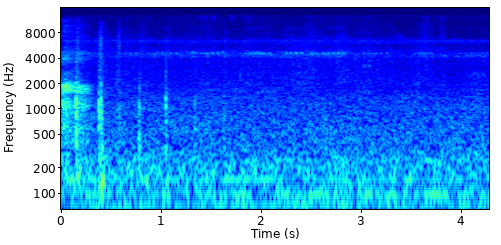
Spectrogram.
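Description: Faint insects chirping in a steady high trill, the background of a night garden, with a few soft clicks in the first second.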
